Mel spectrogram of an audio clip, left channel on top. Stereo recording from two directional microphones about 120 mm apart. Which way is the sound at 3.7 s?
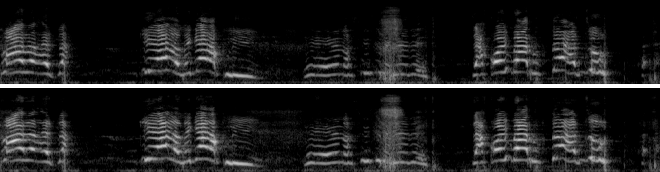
40° left (ahead or behind).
